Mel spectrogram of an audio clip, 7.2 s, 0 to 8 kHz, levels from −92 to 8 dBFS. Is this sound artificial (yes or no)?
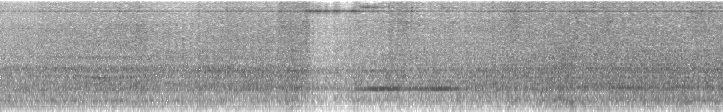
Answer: yes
